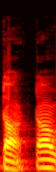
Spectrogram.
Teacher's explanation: टा जो होता है टा होता है मूर्धन्य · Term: मूर्धन्य वर्ण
